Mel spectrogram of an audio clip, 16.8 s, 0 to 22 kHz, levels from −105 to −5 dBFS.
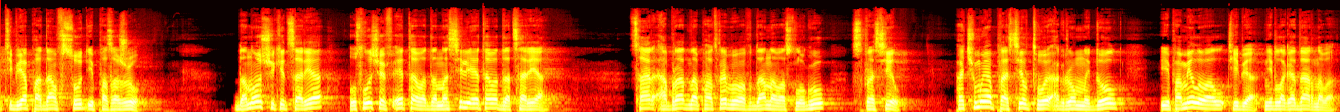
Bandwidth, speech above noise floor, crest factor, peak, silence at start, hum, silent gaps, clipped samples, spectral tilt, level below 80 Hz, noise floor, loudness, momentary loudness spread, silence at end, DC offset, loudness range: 15.5 kHz; 46 dB; 10 dB; -2 dBFS; 0 s; none; none; under 0.1%; -5.5 dB/octave; -42 dBFS; -58 dBFS; -12 LUFS; 6 LU; 0.05 s; 0.2%; 3 LU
